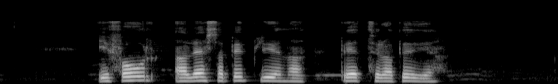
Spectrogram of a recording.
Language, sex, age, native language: Icelandic, other, 14, Icelandic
